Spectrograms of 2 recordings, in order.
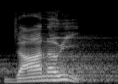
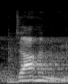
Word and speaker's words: जाह्नवी: ब्रह्मा न होकर के ब्रह्मा होता है, और जानवी न होकर के जाह्नवी होता है।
